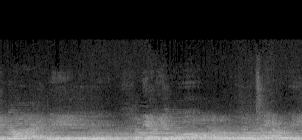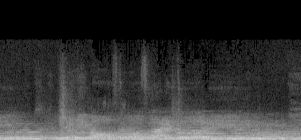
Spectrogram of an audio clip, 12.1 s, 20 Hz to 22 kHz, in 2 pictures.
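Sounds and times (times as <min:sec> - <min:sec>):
group singing a hymn: 0:00.0 - 0:12.0.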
